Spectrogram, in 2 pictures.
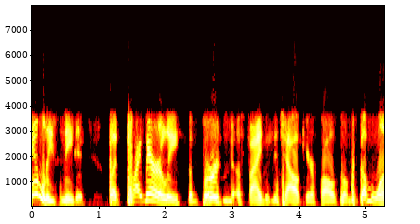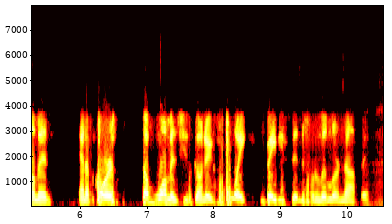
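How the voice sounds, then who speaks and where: In an American accent, a woman with a very deep, low pitch talks at a moderate pace, her pitch swinging very widely. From Wisconsin, US Midwest. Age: 70s. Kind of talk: radio interview.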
